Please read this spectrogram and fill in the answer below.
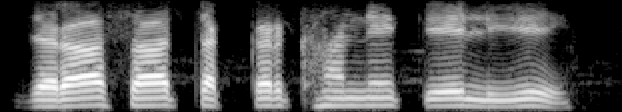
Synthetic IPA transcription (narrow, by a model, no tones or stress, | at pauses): d͡ʒɐɾaːsat͡ʃəkːəɾkʰaːnekelieː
